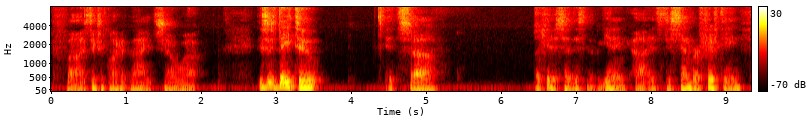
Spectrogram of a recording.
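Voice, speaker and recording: A man speaks at a moderate pace in a very deep, low pitch. His tone is dark and mellow, and somewhat breathy. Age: 60s. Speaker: vlogger recovering from surgery. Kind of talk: casual video diary. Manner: hesitant, many fillers.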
